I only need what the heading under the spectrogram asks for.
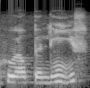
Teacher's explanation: For example, who will believe, the stress is on the leave. You wouldn't say be leave.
